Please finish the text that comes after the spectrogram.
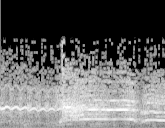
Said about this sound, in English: Then the two cowhands leaped aside, and the stallion went into action.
